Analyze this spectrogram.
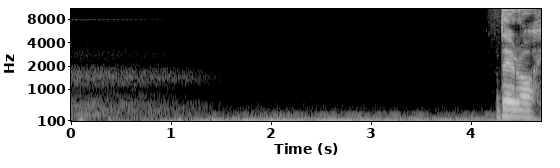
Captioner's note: low whirring sounds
